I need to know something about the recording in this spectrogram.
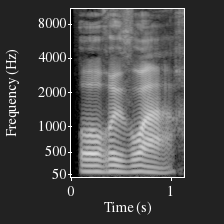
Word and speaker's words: au revoir: Au revoir. Notice how when French speakers say au revoir quickly, it can sound like one word.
